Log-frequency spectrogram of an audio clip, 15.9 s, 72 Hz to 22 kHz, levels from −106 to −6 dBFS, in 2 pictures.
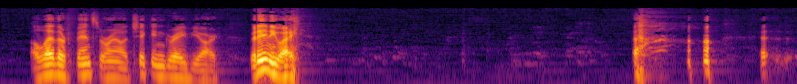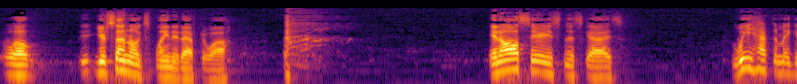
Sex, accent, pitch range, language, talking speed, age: male, American, 145-205 Hz, English, 100 wpm, 50-69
